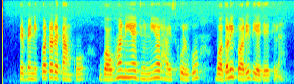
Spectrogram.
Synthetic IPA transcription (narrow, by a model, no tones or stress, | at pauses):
t̪ebenikɔʈɔɾet̪aŋku | ɡɔwɦɔnijɔd͡ʒuniɔɾɦajskulku | bɔd̪ɔɭikɔɾid̪ijad͡ʒajt̪ʰila̰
